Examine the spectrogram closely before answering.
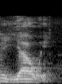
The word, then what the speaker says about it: Yahweh: Ils disent, voici ce qu'ils disent dans leur traduction, bien que nous inclinions à considérer la prononciation Yahweh comme la forme la plus correcte, nous avons retenu la forme Jéhovah.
